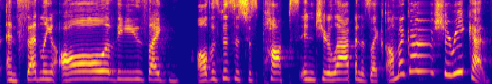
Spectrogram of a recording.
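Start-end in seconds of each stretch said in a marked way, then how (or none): 3.9-4.9 much higher, squealing mock delight; mock eureka. Mocking people who expect business in their lap, high mock glee. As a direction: gush over sudden overnight success. Mocking instant-success fantasy.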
